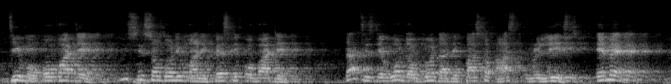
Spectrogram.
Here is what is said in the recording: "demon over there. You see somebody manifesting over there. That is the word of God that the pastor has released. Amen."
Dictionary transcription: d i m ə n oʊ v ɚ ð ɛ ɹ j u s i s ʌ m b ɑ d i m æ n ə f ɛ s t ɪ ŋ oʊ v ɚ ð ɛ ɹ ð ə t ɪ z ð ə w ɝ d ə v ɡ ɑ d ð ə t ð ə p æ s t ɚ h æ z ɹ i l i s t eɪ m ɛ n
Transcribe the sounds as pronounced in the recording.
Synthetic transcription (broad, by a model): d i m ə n oʊ v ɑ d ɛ j u s i s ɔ m b ɑ d i m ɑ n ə f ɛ s t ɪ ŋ oʊ v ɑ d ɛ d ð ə t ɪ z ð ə w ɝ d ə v ɡ ɑ d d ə t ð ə p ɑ s t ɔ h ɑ s ɹ i l i s t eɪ m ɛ n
